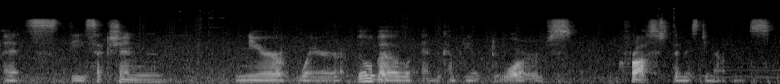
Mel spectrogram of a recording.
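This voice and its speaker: A man hosting a let's play, casually commentating his game and thinking aloud with frequent fillers. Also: deep voice.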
